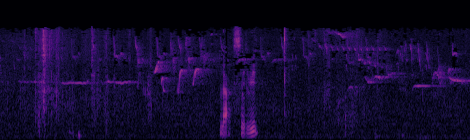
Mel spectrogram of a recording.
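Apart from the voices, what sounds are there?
common nightingale singing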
